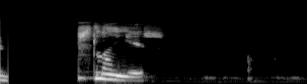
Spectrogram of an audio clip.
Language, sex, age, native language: Icelandic, female, 9, Icelandic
